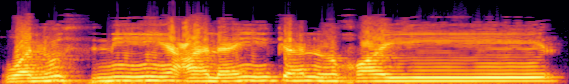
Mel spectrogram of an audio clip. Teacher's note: وَنَتَوَكَّلُ عَلَيْكَ وَنُثْنِي عَلَيْكَ الْخَيْرِ، یہاں چونکہ سا آیا ہے، اور ہمیشہ جو پڑھتے ہیں وہ یہاں کثرت سے غلطی کرتے ہیں، یہ چونکہ سا ہے اور سا میں بالکل سیٹی کا آواز نہیں نکلتا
